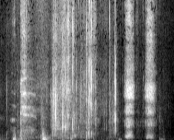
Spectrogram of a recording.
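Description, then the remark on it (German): Dry crinkling of a small plastic bag of cinnamon being handled, with irregular rustles and two louder crackling bursts near the end. “Wo habe ich denn die Tüte hingestellt?”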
